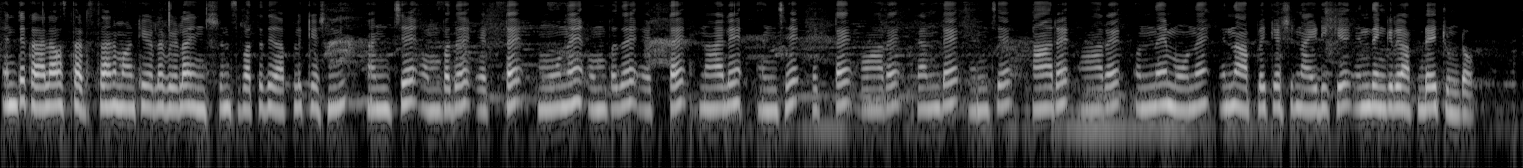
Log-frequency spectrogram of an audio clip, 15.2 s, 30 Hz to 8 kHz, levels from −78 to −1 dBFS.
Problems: background sounds at intervals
